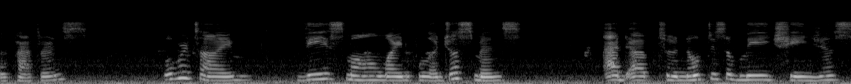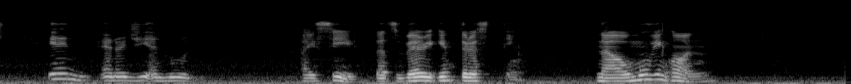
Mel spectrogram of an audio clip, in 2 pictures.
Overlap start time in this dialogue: none

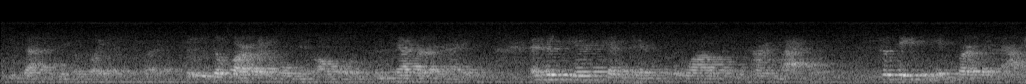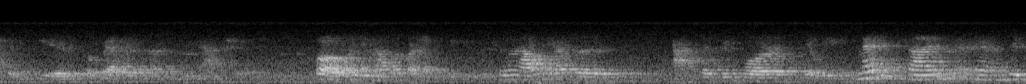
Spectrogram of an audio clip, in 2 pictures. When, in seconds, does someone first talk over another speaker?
18.8 s

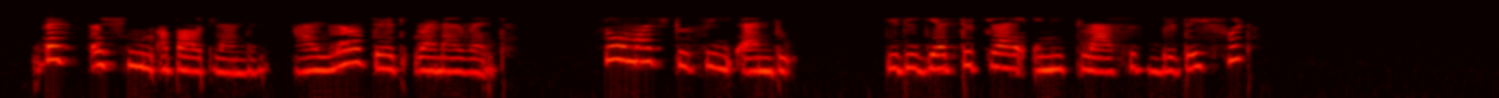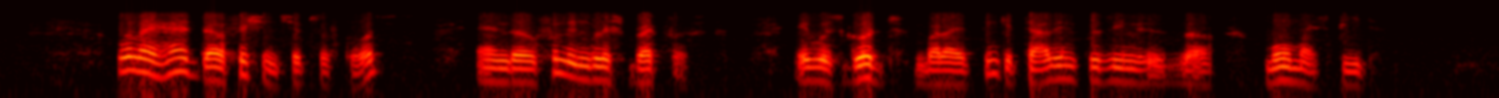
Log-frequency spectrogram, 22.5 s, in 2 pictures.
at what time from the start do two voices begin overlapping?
none

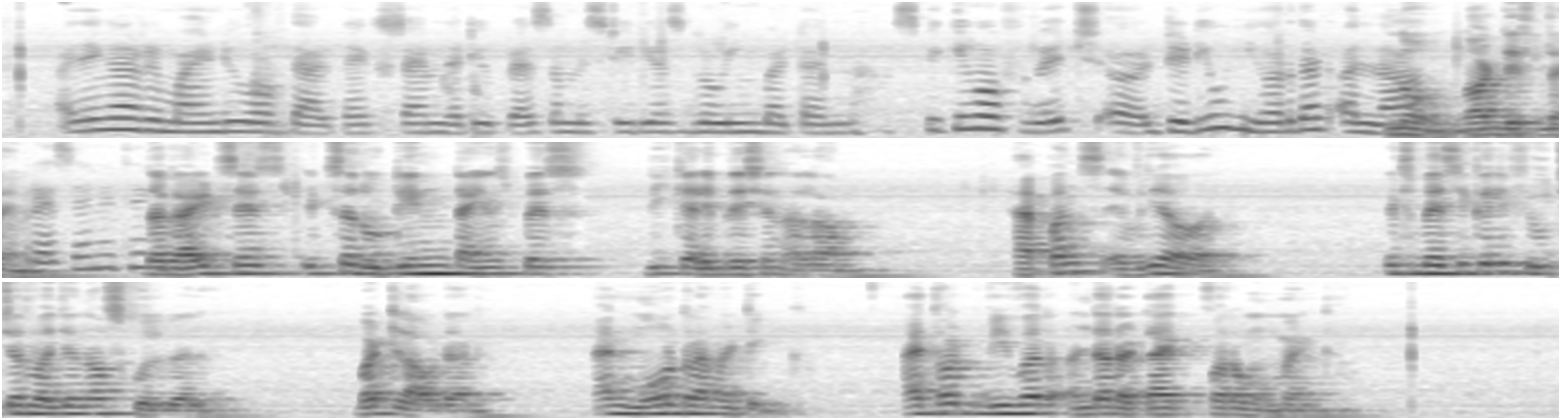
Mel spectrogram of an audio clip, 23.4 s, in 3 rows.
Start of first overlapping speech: 6.9 s

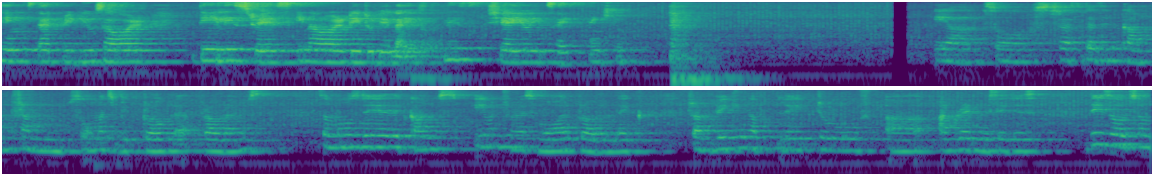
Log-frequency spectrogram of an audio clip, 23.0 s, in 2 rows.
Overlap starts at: none

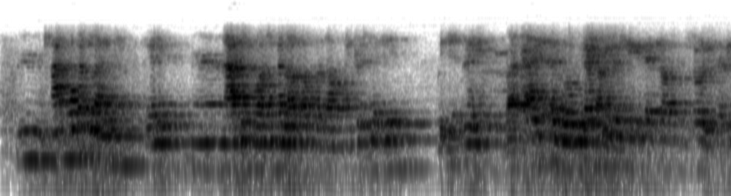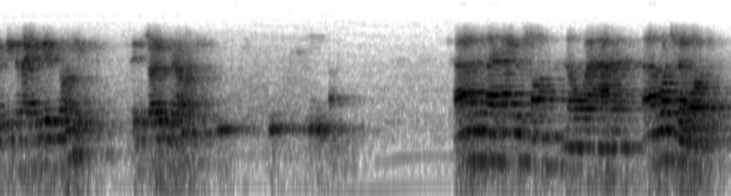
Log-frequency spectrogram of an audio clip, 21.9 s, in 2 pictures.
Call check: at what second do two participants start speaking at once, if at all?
7.8 s

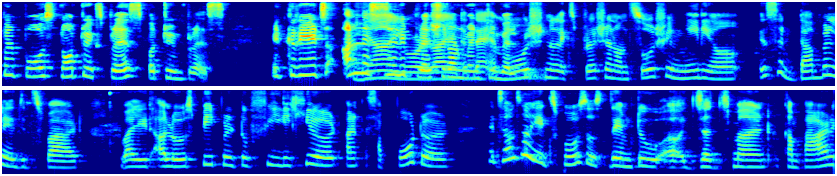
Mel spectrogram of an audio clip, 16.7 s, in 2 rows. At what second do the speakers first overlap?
3.5 s

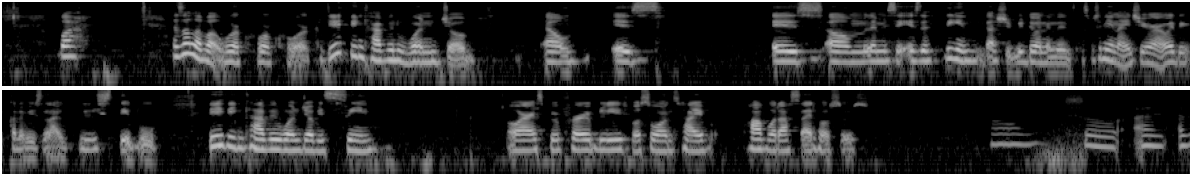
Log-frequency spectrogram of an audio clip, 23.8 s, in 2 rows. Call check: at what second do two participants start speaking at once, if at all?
none

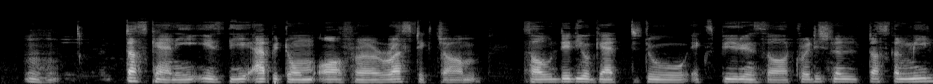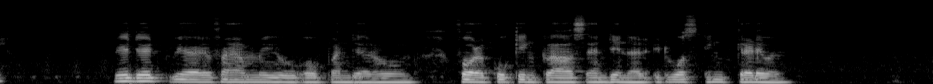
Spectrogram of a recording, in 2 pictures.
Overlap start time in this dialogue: none

